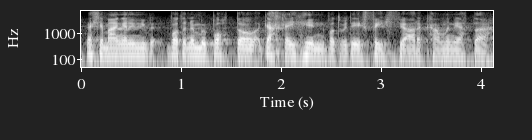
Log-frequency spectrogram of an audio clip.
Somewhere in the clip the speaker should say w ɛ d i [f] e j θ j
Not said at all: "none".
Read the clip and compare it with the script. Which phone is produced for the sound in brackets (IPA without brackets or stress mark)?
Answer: f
